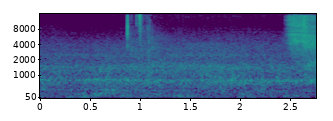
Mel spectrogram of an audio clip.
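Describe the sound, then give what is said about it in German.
Dense, steady roar of traffic on Freiburger Straße, a street with several tram and bus lines, with a low rumbling tram, echoing beneath the deck of the A12 motorway on supports; a couple of brief high-pitched squeals cut through late. “Im Süden liegt die Freiburger Straße mit mehreren Tram- und Buslinien und über uns ist das Dach oder das Autobahndach der äh, Autobahn A12 auf Stützen.”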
